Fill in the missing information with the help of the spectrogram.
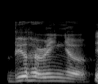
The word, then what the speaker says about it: Bilharinho: That's your name. Jonas Bilharinho. – Bilharinho. – Yes, Bilharinho. Right? What do you think? – That's okay. That's fine by me.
